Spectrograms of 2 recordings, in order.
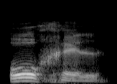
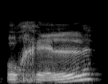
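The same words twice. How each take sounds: First: The stress is on the first syllable. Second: The stress is on the last syllable. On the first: It means food. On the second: It means he eats.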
